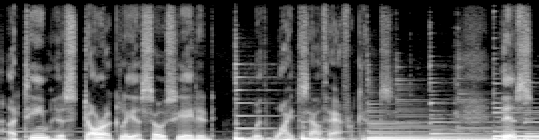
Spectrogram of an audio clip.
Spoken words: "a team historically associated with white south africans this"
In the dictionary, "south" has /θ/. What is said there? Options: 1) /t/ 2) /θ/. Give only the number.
2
